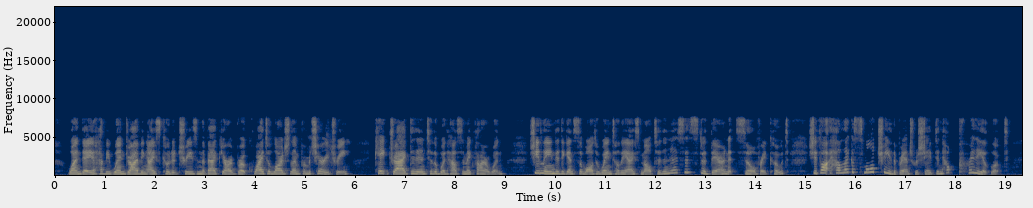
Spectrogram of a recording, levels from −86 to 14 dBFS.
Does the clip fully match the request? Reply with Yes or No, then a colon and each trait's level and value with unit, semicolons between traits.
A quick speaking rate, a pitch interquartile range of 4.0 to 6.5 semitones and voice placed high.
No: fast, 210 wpm; average, 3.6 semitones; high, 225 Hz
